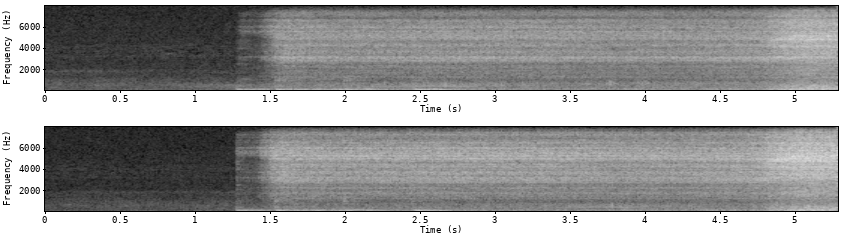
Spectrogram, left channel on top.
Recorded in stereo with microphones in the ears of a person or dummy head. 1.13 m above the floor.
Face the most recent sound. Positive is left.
turn(degrees=-60)  # may be behind; listen again after turning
